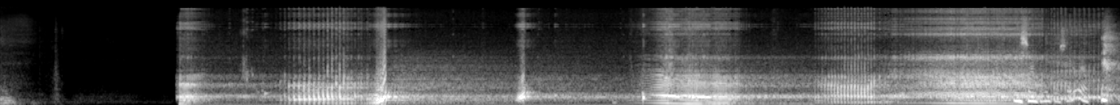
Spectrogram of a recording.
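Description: After a short silence, humpback whale calls begin: a steady stream of low, groaning moans and rising and falling tonal sweeps with a few sharper cries, moderately loud and continuous.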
